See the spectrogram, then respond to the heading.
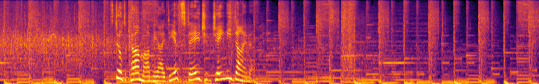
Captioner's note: applause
